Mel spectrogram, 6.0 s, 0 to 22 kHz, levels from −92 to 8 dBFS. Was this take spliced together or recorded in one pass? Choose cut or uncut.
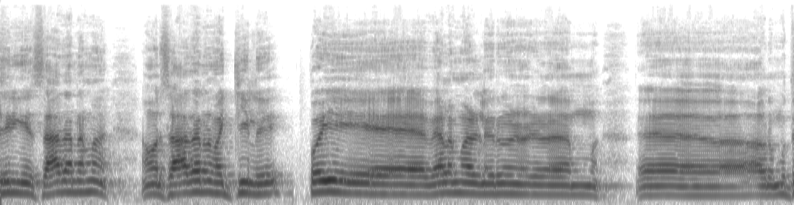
cut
